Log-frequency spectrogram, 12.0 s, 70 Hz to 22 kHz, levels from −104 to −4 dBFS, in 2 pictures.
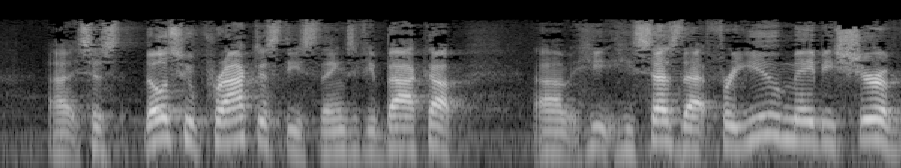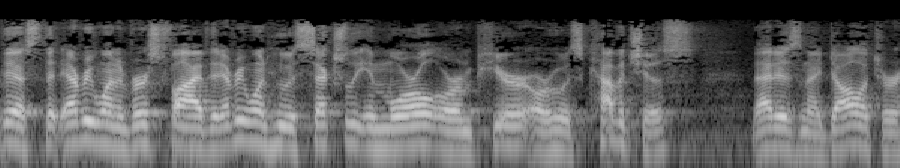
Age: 40-59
